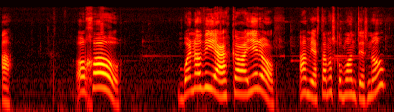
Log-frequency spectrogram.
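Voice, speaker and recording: Excitable Spanish woman gaming streamer. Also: sits high, a little slow, faint music behind. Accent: Spain Spanish. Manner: excitable, swears, drops into broken English and sung jingles. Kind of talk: let's play commentary. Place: home room with a fan.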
